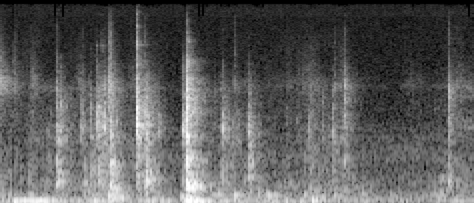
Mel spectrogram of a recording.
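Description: A household door is opened, with handle clicks and rattles and one sharper knock or thud near the middle, close by and indoors, followed by faint shuffling.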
